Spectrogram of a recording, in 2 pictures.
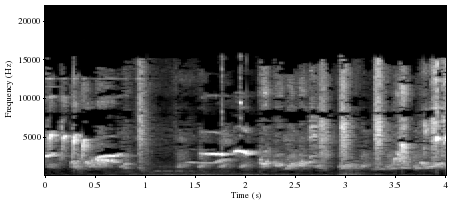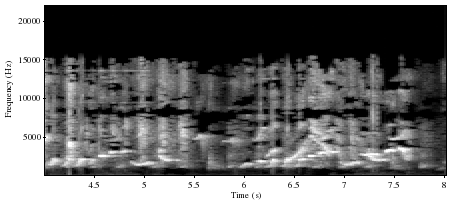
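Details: White-rumped shama kept for breeding delivering a dense, continuous song of mixed whistled phrases, quick trills and scratchy notes, with occasional low thumps in the background.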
